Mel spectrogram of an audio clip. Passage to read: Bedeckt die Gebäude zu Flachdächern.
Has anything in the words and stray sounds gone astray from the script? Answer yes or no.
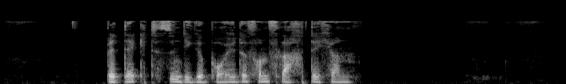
yes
